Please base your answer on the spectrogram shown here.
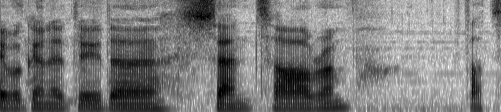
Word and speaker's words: Zhentarim: So today we're going to do the Centaurum.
